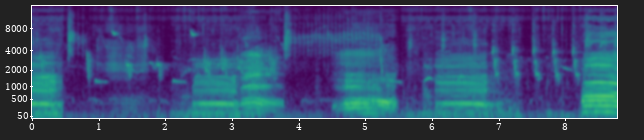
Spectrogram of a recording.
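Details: Crowd of cows in a barn calling in turn, a rapid string of moos about every second, some short and nasal, others longer and wavering, with faint bird chirps between them.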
